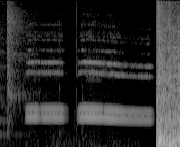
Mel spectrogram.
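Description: Small toy train whistle sounding two toots, a short one and then a longer one that sags slightly in pitch.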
